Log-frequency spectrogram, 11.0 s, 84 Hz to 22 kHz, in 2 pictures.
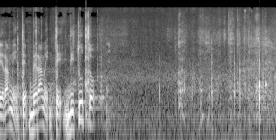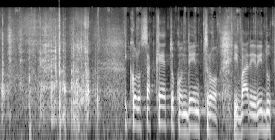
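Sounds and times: plastic packaging rustling: 3.4s - 11.0s.

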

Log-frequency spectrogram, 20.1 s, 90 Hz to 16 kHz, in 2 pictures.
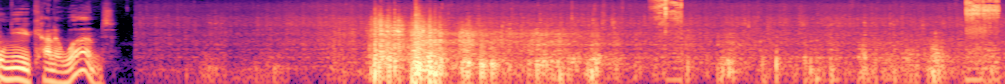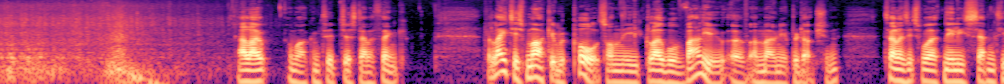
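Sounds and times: thunder rumble and crash: 1.4s - 12.5s
rain-like crackling: 1.4s - 13.0s
short hisses: 11.0s - 11.9s.

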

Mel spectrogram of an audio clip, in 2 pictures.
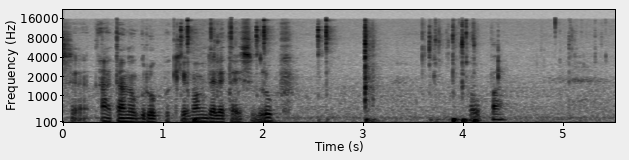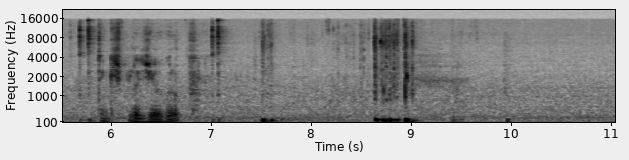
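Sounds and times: computer keyboard typing: 1.2s - 4.2s, 5.6s - 5.9s, 6.9s - 9.1s.

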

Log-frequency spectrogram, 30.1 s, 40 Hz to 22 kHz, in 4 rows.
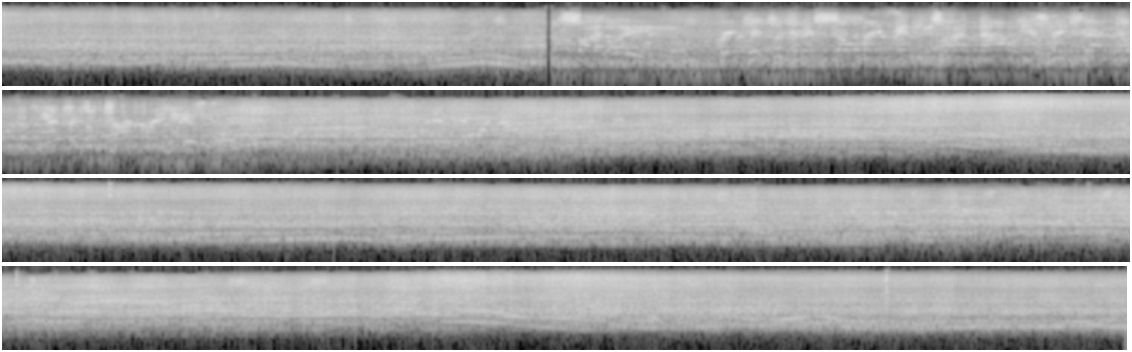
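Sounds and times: race car engines at high revs: 0.0s - 30.0s.

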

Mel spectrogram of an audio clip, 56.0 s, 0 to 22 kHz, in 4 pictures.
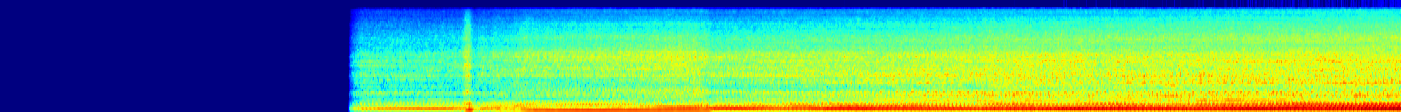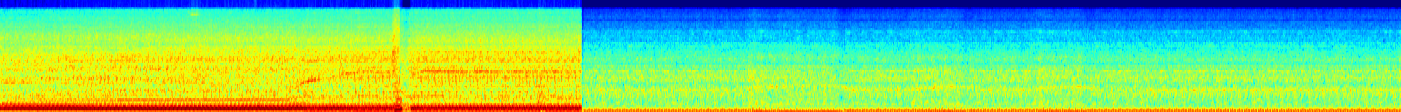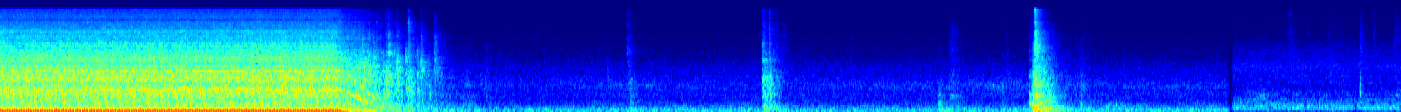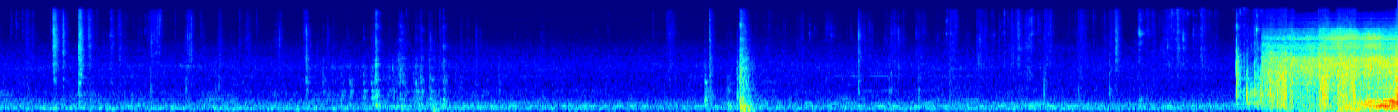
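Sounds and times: truck engine running: 3.6s - 32.3s, 54.5s - 56.0s.

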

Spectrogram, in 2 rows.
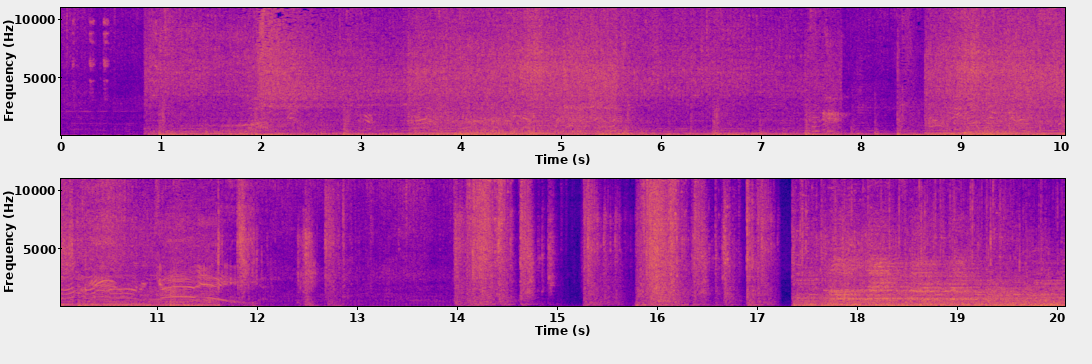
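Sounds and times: lawnmower engine droning: 0.1s - 15.3s
sharp knocks: 14.0s - 17.4s.

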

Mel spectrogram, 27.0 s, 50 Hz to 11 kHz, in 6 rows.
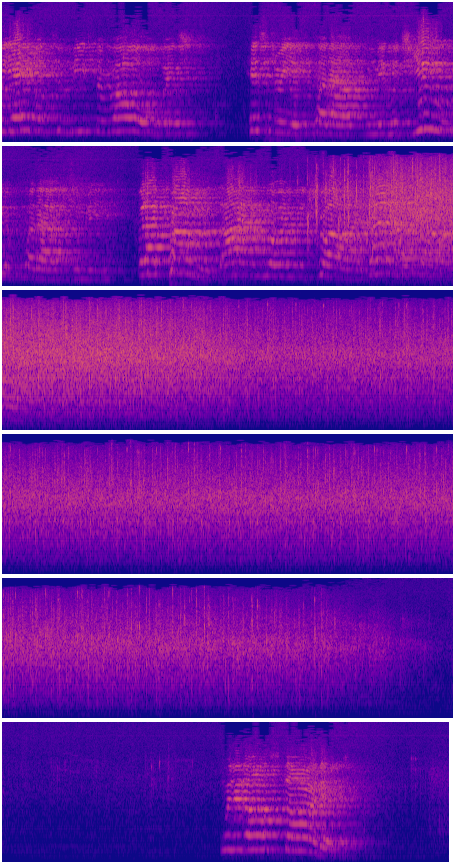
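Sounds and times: large audience applauding: 7.6s - 22.4s.

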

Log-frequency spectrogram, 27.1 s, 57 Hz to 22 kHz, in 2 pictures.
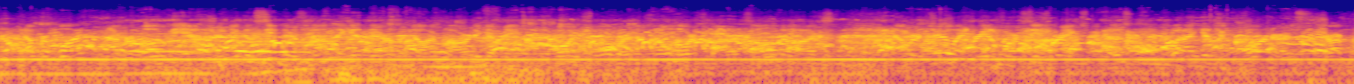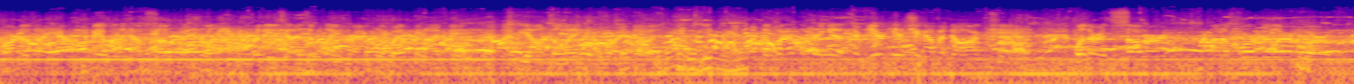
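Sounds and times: dogs yelping and barking: 0.0s - 27.0s
people chattering: 0.0s - 27.0s
steady low hum: 0.0s - 27.0s.

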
